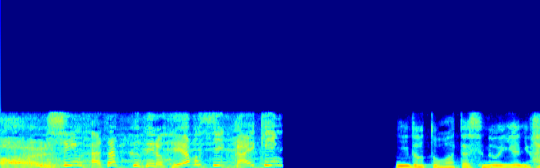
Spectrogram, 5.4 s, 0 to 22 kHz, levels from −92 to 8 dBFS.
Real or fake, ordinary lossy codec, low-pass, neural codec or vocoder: fake; none; 7.2 kHz; codec, 16 kHz, 4 kbps, FunCodec, trained on LibriTTS, 50 frames a second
